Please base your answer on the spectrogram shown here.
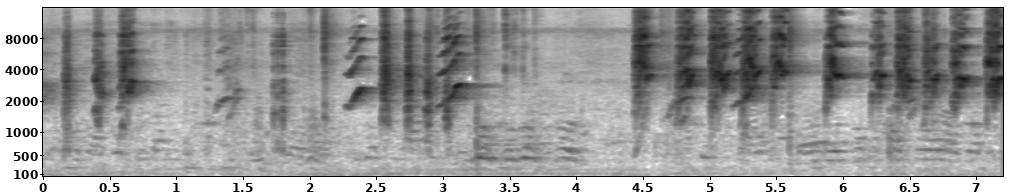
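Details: Javan myna lure call: harsh, scratchy squawks and chattering notes in uneven bursts, some with upward-sliding whistled tones, a brief quieter stretch midway, then a louder run of rapid rasping calls.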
